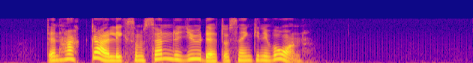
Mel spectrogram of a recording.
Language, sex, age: Swedish, female, 17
